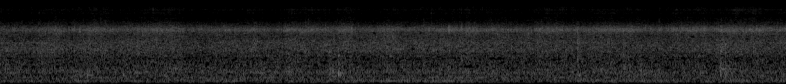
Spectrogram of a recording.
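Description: Boneless chicken pieces sizzling steadily as they fry in a wok of tempered oil and are stirred, the final toss of the chicken 65.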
